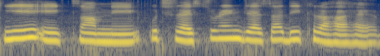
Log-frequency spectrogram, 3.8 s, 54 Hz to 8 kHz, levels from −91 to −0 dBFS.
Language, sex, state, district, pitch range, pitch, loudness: Hindi, male, Punjab, Pathankot, 200-250 Hz, 225 Hz, -14 LUFS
